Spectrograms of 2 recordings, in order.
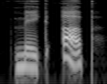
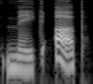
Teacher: the stress is on up, make up, two words phrasal verb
